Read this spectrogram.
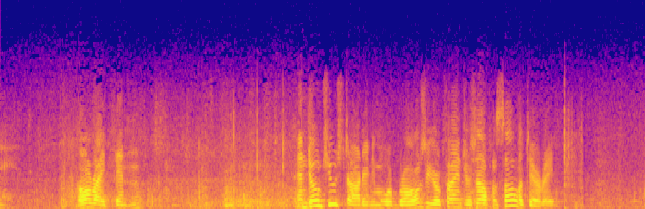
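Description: An elderly woman speaks firmly and briskly.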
